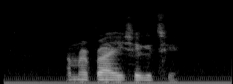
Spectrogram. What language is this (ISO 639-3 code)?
ben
